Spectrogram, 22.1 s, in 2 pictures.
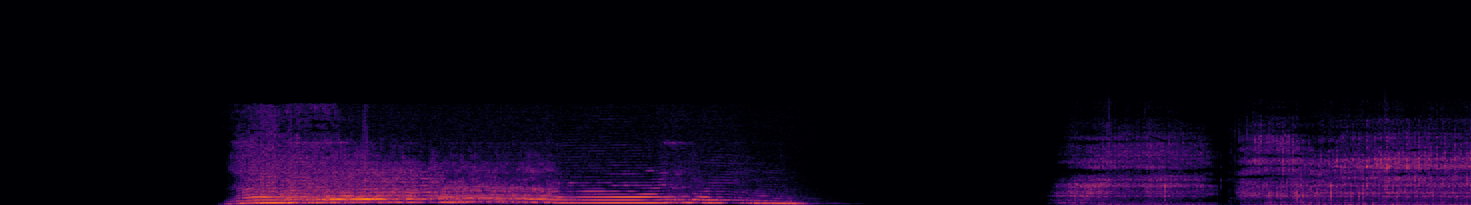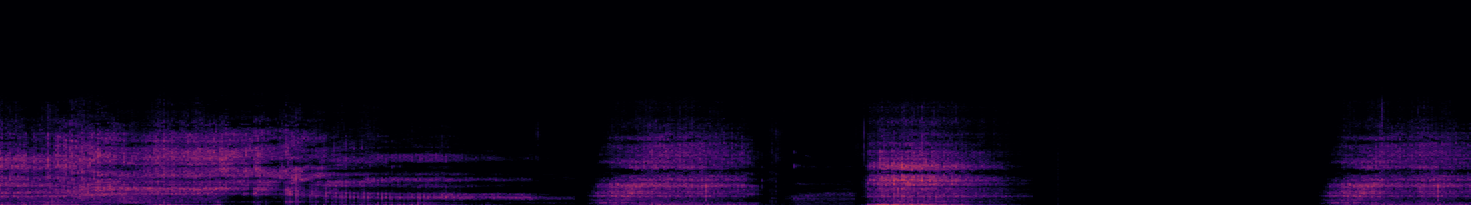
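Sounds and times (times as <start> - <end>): tiger roaring: 1.6 - 6.1, 8.4 - 15.3, 15.9 - 18.7.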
